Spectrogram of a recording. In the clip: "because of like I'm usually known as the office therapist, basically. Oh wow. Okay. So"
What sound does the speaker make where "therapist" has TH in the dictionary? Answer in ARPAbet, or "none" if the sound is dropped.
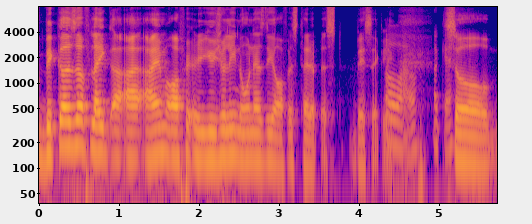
T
